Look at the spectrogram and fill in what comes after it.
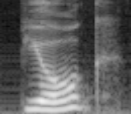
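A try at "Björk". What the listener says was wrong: You don't pronounce every letter.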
